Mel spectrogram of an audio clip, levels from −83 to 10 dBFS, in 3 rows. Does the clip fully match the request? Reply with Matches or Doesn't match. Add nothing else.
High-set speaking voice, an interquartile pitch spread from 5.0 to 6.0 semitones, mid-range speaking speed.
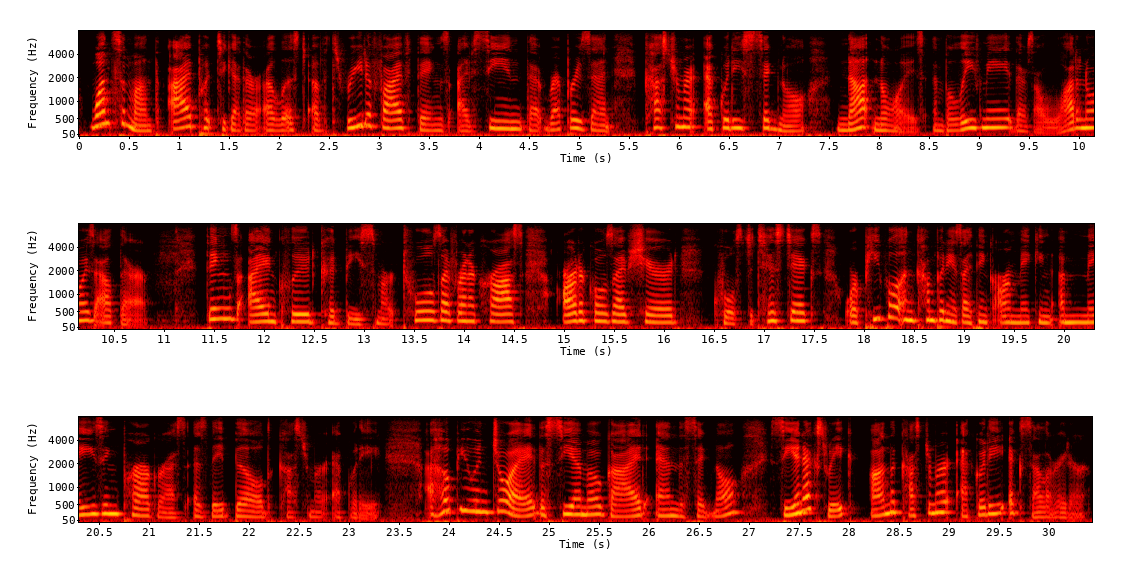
Matches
